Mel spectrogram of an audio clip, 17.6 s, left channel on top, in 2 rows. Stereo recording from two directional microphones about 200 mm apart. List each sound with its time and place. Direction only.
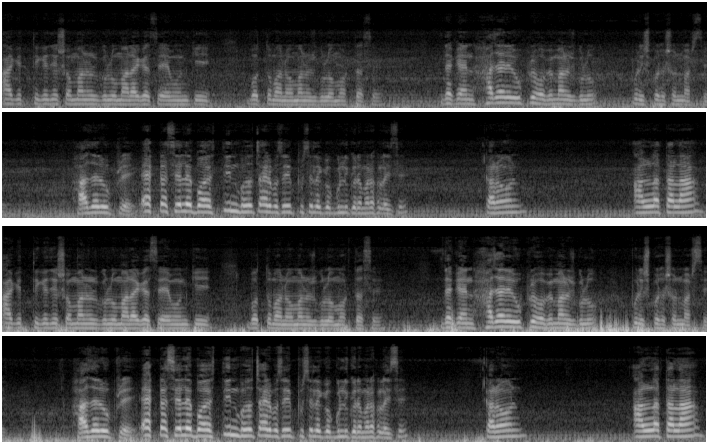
0.0 s speech: 50° right (ahead or behind)
16.6 s speech: 50° right (ahead or behind)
